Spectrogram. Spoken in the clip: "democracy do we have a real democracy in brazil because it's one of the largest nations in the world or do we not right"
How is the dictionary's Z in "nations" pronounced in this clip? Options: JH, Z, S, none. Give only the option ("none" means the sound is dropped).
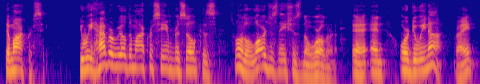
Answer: Z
